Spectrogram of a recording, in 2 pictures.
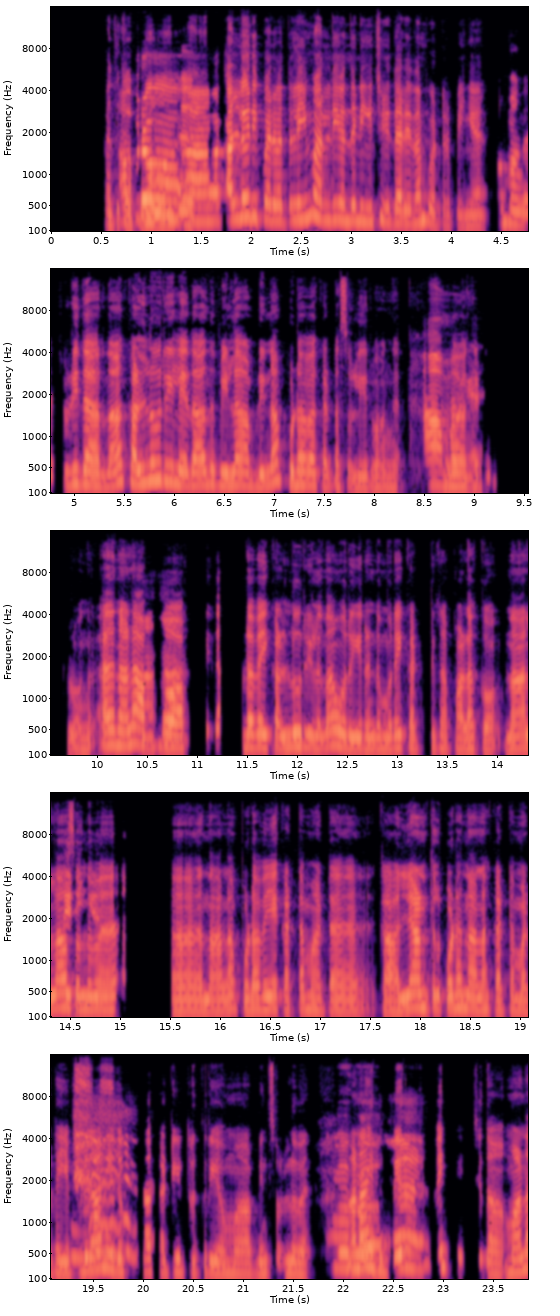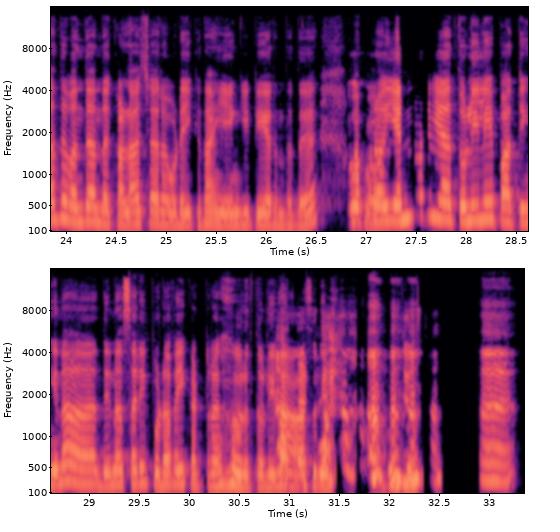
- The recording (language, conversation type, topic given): Tamil, podcast, சொந்த கலாச்சாரம் உன் உடையில் எவ்வளவு வெளிப்படுகிறது?
- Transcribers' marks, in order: other background noise; unintelligible speech; distorted speech; unintelligible speech; laugh; laughing while speaking: "ஒரு தொழிலா"; laughing while speaking: "அடடா! ஆ"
